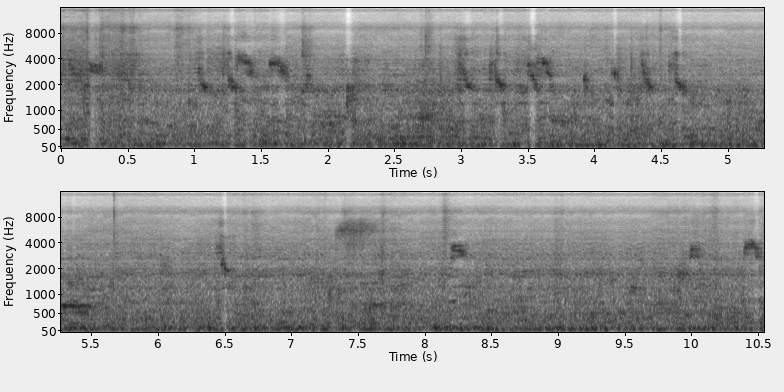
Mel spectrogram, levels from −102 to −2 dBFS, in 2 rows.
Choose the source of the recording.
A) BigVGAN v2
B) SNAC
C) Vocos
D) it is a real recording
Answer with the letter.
B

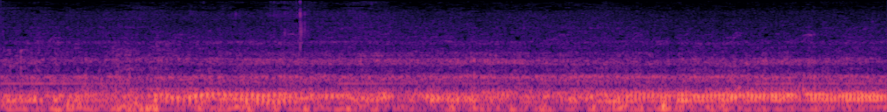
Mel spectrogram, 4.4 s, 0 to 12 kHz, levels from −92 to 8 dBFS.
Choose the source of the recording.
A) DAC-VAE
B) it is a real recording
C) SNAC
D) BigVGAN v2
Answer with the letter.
B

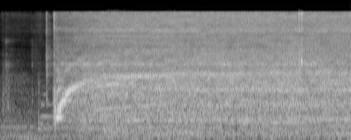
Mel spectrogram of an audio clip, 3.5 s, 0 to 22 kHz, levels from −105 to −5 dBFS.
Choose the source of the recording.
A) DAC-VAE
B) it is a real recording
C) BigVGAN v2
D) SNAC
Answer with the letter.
A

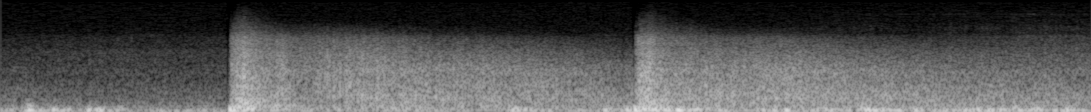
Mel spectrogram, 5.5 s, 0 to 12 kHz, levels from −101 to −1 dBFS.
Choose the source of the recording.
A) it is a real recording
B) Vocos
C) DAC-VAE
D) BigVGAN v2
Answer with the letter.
A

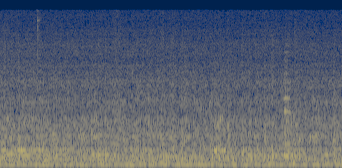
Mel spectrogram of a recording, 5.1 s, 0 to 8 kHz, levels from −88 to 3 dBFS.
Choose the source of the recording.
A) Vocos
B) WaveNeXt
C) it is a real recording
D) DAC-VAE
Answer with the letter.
C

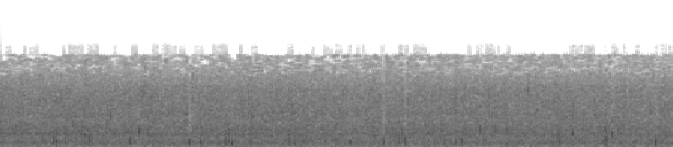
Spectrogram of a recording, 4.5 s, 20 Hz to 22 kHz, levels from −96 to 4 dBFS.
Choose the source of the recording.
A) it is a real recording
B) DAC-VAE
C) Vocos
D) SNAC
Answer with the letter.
A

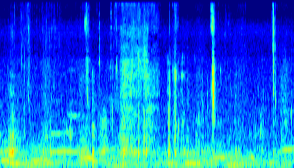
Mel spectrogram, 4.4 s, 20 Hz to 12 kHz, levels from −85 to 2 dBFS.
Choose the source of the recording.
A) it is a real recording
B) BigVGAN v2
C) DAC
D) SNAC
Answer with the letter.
A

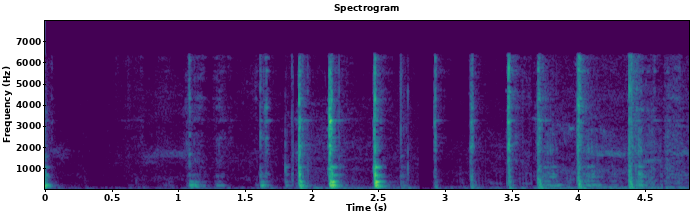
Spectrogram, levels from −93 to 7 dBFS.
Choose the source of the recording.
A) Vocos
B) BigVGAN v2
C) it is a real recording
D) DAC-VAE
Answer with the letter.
C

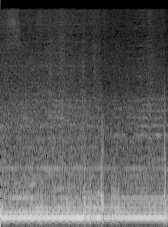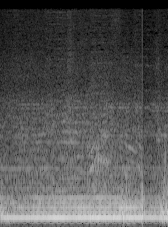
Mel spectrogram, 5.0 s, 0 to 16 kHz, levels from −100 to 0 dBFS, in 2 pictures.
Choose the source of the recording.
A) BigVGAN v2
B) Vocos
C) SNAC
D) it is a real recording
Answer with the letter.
D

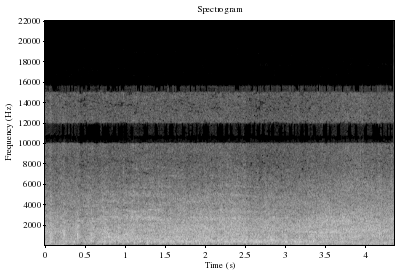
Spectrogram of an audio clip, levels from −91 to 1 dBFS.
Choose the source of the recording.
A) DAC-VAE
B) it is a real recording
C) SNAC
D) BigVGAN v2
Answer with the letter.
B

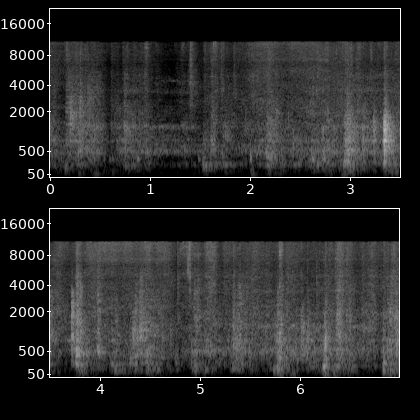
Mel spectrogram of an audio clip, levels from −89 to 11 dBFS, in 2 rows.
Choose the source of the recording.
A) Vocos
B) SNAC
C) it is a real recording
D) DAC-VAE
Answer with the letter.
C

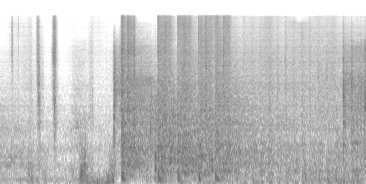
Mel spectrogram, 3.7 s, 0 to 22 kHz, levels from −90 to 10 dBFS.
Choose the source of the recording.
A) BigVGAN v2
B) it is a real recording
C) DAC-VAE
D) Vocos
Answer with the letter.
C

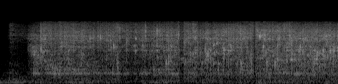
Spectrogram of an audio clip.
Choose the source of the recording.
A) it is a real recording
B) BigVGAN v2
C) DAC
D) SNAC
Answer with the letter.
C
